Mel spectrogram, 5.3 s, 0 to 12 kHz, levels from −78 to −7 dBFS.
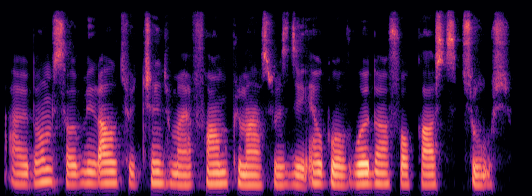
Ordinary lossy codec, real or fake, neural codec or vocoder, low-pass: none; fake; autoencoder, 22.05 kHz, a latent of 192 numbers a frame, VITS, trained on one speaker; 9.9 kHz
